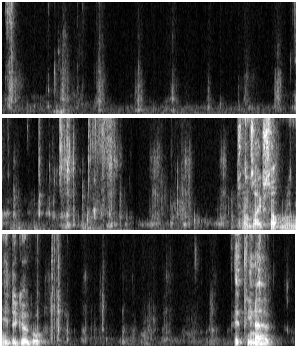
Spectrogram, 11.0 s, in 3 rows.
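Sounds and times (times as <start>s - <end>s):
chewing and crunching chips: 0.0s - 11.0s.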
